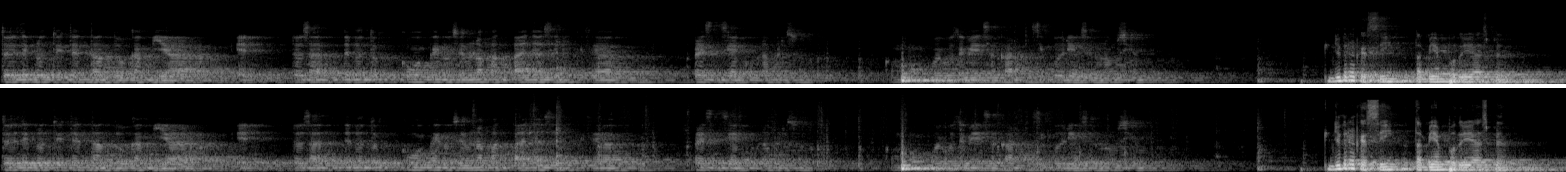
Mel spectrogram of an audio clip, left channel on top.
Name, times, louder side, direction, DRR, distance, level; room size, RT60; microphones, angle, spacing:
voice 1, 0.0-2.6 2.9-6.2 6.9-8.1 8.9-11.4, equal, 50° left, -2 dB, 3.5 m, -33 dB
sound 1, 4.6-13.2 13.6-13.7, right 2 dB, 85° right, 0.8 m, -34 dB
voice 2, 13.2-15.1, right 2 dB, 40° right, 7 dB, 0.5 m, -17 dB
14.5 x 13.0 x 5.4 m, 2.4 s
head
